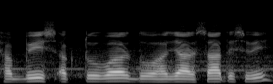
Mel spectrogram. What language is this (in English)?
Maithili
